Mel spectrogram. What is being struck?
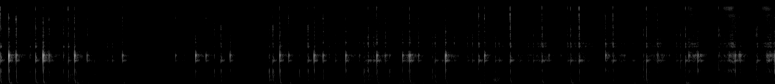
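Wooden box.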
